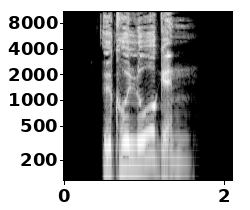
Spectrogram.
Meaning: plural of Ökologe
- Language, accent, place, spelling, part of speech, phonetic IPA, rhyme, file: German, Germany, Berlin, Ökologen, noun, [ˌøkoˈloːɡn̩], -oːɡn̩, De-Ökologen.ogg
